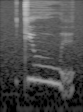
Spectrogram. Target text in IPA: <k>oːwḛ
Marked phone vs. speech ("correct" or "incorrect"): incorrect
